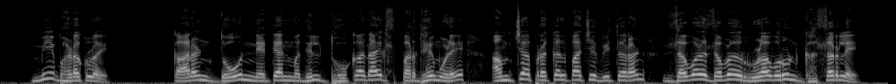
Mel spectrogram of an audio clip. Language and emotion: Marathi, angry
